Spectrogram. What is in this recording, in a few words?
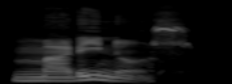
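"marinos", Spanish, male; mekanta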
